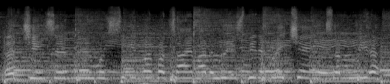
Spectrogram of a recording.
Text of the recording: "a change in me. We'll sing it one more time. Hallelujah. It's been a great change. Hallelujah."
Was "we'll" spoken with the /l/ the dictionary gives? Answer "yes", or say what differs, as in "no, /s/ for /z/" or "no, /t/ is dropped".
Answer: no, /n/ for /l/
